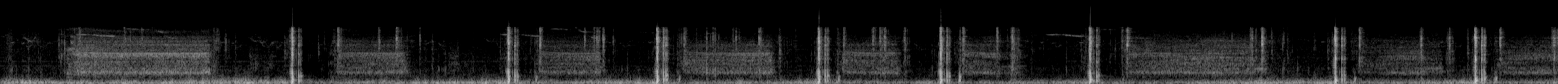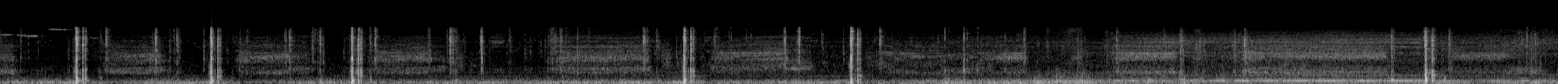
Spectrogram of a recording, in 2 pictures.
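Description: Power fencing stapler firing staples through woven wire into a wooden post: about a dozen sharp shots, one every second and a half or so, with a longer pause near the middle.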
